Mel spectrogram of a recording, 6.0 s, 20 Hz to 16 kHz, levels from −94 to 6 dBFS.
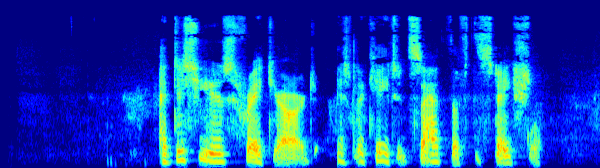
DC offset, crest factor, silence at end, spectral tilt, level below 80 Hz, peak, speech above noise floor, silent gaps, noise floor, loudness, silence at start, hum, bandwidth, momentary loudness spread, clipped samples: under 0.1%; 24 dB; 0.6 s; -4.5 dB/octave; -80 dBFS; -4 dBFS; 47 dB; none; -73 dBFS; -27 LUFS; 1.6 s; none; 11.5 kHz; 11 LU; under 0.1%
